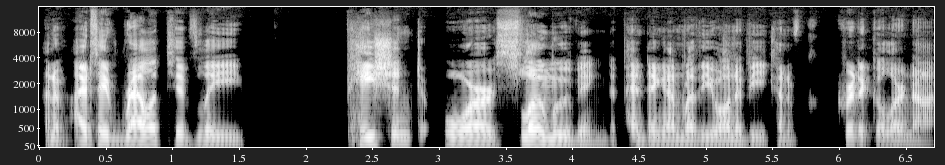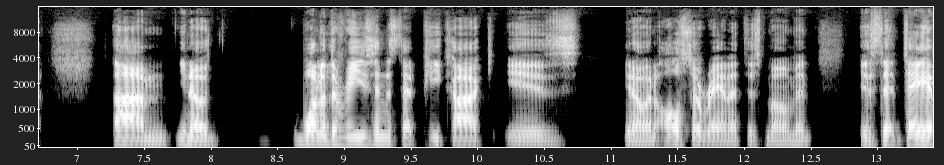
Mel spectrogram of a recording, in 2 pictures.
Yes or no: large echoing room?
no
